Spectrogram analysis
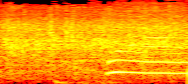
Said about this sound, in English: There was one extra guy clapping at the end. What? What? You know how there's like the guy who always likes to do the last clap, like when an audience...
